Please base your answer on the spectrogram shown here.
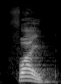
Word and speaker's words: fight: या फिगट नहीं पढ़ेंगे, इसमें फाई और GH क्या हो गया साइलेंट हो गया, तो GH भूल जाइए, FI फाई और T से ट फाइट।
